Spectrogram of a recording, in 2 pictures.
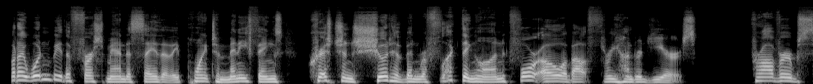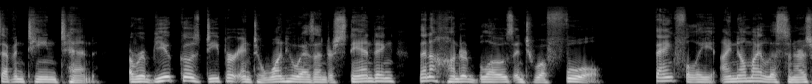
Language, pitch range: English, 115-135 Hz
